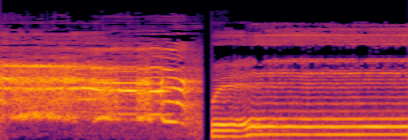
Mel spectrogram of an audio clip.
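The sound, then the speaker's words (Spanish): A spotted (pinto) rooster crows loudly, two long harmonic calls back to back with a brief break between them, with no talking over them. “Y aquí está mi gallo pinto, y aquí está mi gallo pinto.”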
